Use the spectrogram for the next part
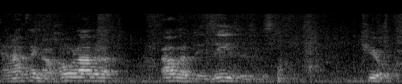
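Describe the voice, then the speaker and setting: A man's voice: fairly high pitch, fairly even intonation, normal speed, slight background noise. Older man talking from across a roomy space. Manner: folksy, joking, repeats himself. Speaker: wellness speaker. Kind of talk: informal health talk to a group. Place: indoor room with an audience. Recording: roomy, from a distance, with a crowd.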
